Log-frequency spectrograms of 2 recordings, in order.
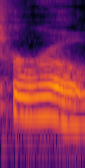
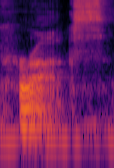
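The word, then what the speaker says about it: Giroux: to my whole life the only people who ever pronounced my last name right is anybody who's french and the people would say well this was so the one i don't get though this one pronunciation mispronunciation i don't get is the one says my last name says it like crocs i don't get that one or heroics that's another one or heroux autocorrect always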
